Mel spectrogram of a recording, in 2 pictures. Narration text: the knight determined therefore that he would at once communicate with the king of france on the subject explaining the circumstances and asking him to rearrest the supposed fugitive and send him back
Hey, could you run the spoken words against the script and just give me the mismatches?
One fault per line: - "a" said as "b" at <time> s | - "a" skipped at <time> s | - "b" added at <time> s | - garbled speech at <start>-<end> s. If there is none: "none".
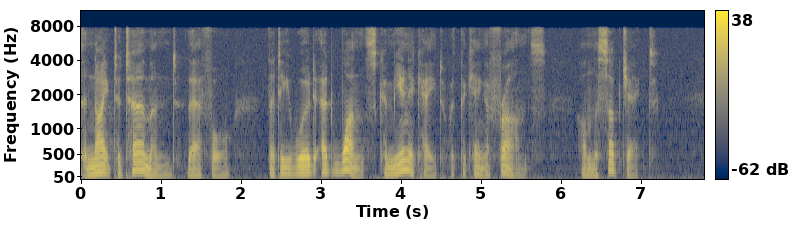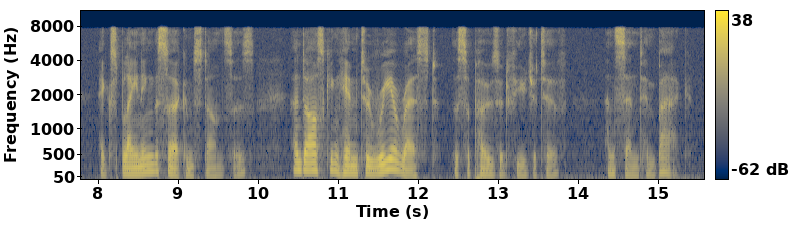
none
